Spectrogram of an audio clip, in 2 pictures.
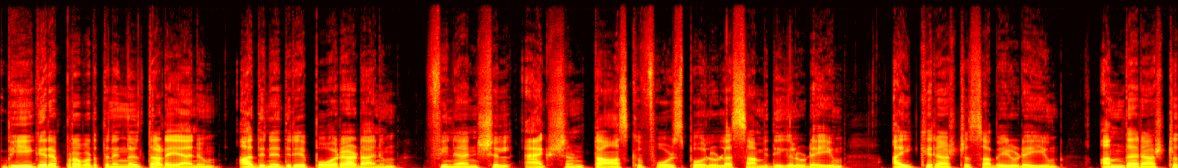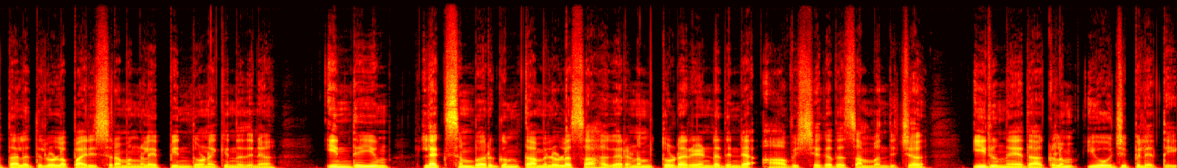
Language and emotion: Malayalam, neutral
